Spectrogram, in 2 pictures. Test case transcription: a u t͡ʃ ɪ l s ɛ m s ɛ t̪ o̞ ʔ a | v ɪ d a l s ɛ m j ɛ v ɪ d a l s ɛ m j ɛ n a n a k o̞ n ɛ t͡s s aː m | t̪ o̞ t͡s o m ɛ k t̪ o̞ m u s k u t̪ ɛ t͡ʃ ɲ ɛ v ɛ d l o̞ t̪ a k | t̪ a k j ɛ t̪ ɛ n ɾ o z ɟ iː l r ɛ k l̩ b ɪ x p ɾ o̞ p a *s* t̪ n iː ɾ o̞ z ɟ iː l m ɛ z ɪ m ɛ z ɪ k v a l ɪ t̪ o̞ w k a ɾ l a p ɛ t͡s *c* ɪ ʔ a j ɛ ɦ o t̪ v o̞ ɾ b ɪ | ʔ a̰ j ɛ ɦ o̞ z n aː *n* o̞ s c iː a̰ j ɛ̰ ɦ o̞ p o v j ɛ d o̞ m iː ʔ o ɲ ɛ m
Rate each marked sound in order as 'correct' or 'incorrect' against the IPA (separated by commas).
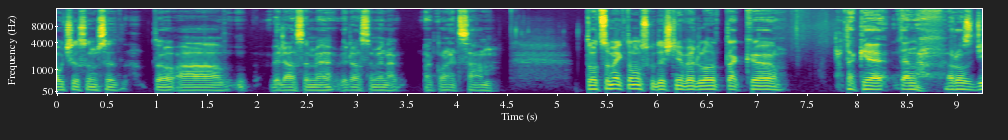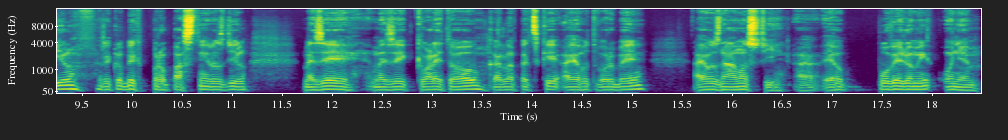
correct, incorrect, incorrect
